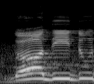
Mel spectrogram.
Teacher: Tepi lidah menyentuh gigi geraham atas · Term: huruf dad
